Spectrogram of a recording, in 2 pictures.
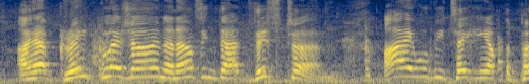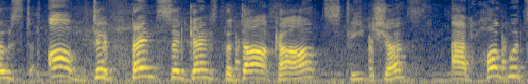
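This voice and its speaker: Vain game wizard, English, pompous, theatrical, wildly swooping pitch, noisy background. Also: male voice, pushed and bright, full character voice. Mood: grandly excited. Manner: pompous, theatrical, self-satisfied. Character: vain, pompous, boastful male celebrity wizard author. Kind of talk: video game cutscene acting.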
